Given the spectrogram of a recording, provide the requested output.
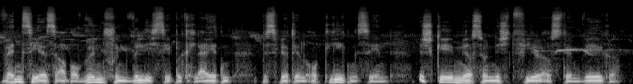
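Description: A man's voice: low-pitched, moderate pace, mellow, a little hiss or hum, lightly acted. A man reading an audiobook, voicing a good-natured old male forest hunter with folksy, earthy speech. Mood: calm.

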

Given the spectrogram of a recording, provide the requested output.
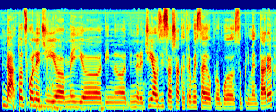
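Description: A woman hosting a lively TV show, cheering contestants on and talking with many fillers. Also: lowish voice, slight background noise. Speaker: TV show host.

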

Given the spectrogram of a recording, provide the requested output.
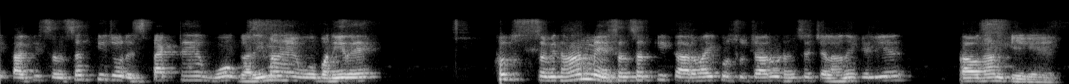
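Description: Middle-aged male teacher, echoey room. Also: high-pitched. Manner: explanatory, mixes English terms into Hindi, addresses students directly. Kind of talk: online class lecture. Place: small room at home with plain wall, indoors. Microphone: laptop webcam at close range. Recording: echoey room with faint background hiss.

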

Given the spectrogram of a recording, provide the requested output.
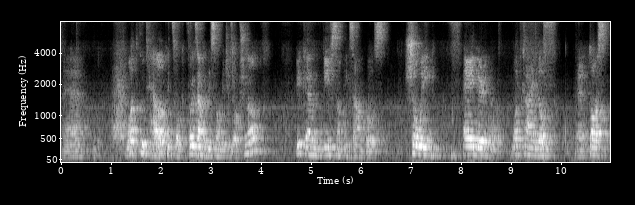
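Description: A man lectures live on a technical topic in a small meetup room, his seated audience listening as he poses questions and answers them in non-native English phrasing. His voice is on the high side and mellow, with lively intonation, a measured pace and long pauses. The room is echoey, the mic distant, and there's faint noise.

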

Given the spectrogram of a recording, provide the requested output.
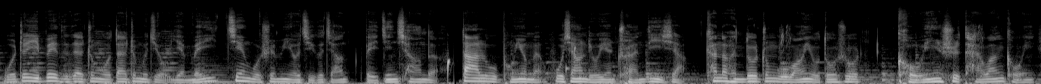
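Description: A man's voice: medium pitch, brisk, over music. A young man from mainland China who speaks Mandarin with a Taiwanese accent, sarcastically reading out and mocking hostile viewer comments. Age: young adult. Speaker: YouTuber guest.

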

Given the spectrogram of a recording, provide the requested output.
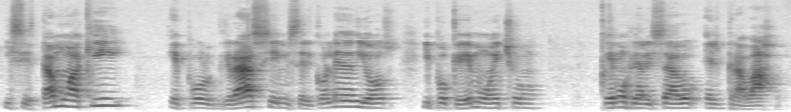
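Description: A man's voice: fairly high pitch, moderate pace, fairly bright tone. A man, talking casually and affectionately to his viewers in a video message, rambling and sending blessings from a small room at home. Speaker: vlogger. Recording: roomy echo.

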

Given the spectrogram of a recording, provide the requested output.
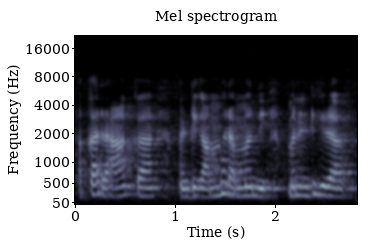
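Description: An innocent, stubborn little village boy , voiced by a storytelling woman pleads insistently, the words tumbling out fast. His begging rings in a roomy space with a faint hiss underneath. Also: medium pitch, steady tone, fairly bright tone, lo-fi sound, lightly acted. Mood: pleading.

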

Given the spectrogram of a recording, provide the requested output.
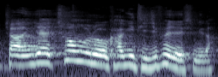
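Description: A man's voice: high voice, sing-song, fast talker. A man teaching a live math class, quizzing students and checking in with them constantly. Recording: echoey classroom.

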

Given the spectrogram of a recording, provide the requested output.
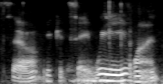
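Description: A woman's voice: low-pitched, level tone, slow, vocal fry, lo-fi sound, background noise. A woman teaching a language class online, patiently explaining grammar step by step.

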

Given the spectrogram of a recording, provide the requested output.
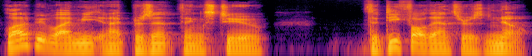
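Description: A man's voice: lowish voice, lively intonation, fairly quick, darkish tone. A man hosting a business podcast, encouraging his guest and reflecting on what he hears, often with short affirmations. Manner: encouraging, reflective, with many backchannels. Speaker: podcast host. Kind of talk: podcast interview.

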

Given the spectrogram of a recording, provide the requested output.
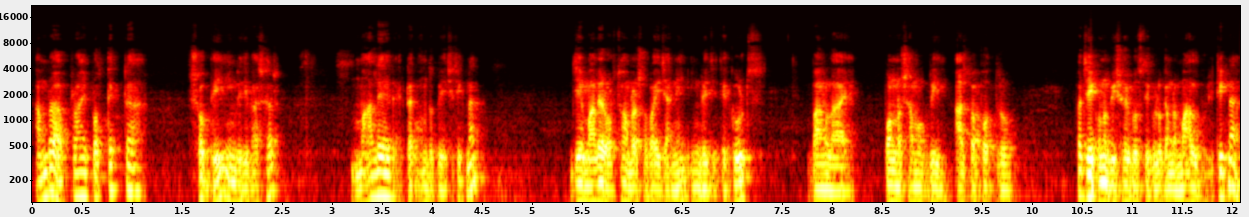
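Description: A man with a very low voice gives a pronunciation lesson. He asks rhetorical questions and repeats each model word several times for his listeners. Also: fast talker, pauses often, dull audio. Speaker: English pronunciation teacher.

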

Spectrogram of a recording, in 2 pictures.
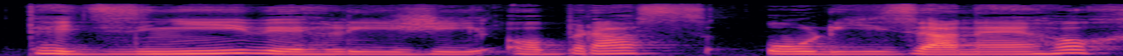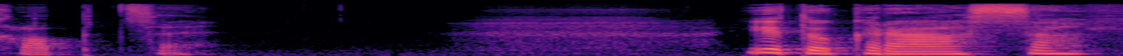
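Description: A woman reading a children's story aloud with expressive, animated narration. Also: lowish voice. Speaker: reader.

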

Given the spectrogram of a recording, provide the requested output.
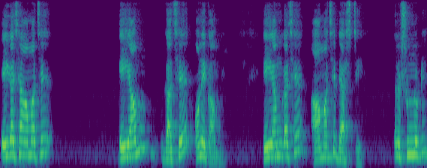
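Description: A man's voice: sits high, lively intonation, unhurried, long pauses. A man with a Bengali accent teaching a children's lesson, patiently spelling out words letter by letter and counting aloud. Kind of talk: reading lesson for young children.

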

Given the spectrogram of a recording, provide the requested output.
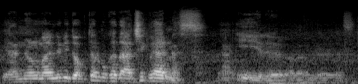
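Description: A man's voice: medium pitch, racing. A man, a surgeon, giving a religious talk and telling stories from his work, quoting people as he goes. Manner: storytelling, lively quoting of others. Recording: distant mic with faint background noise.

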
